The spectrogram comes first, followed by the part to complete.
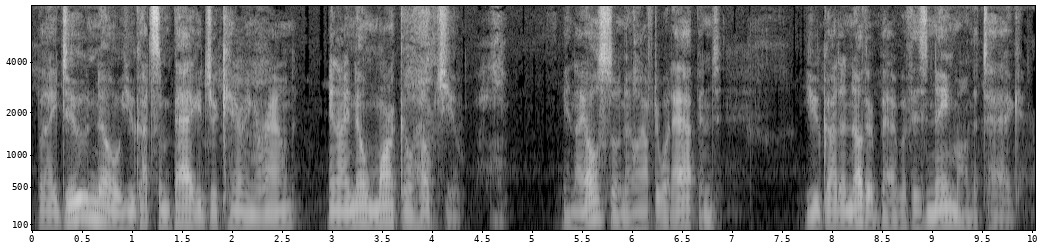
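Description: A man's voice: lowish voice, moderate pace, warm tone, close to an everyday voice. A man with an American accent playing an earnest, jittery, caring young survivor in a zombie apocalypse audio drama. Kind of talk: fan audio drama acting.

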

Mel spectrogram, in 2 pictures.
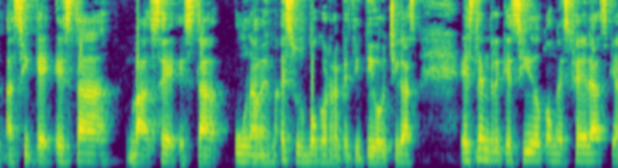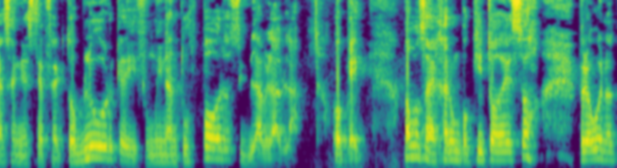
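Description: A man's voice: mid-range voice, a little mellow. A man in his early fifties with a Peruvian accent, chatting expressively and familiarly to viewers in a casual makeup review. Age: early 50s. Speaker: beauty vlogger and makeup reviewer. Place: indoor room, filmed seated in front of a plain wall. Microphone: lapel mic.

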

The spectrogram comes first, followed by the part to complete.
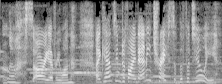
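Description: A woman's voice: high-pitched, animated, normal speed, music in the background. A woman playing a proud, self-assured young astrologer mage in a video game, with a haughty manner. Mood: pensive. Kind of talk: scripted video game dialogue.

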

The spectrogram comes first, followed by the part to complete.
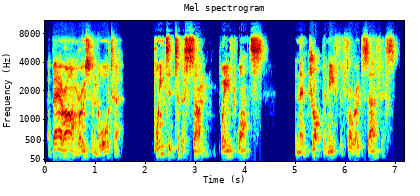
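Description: A man in his thirties reading a short story aloud in a measured, dramatic way, recorded at home over a video call. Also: mid-range voice, animated, a bit bright. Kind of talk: expressive audiobook-style story narration. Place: small room at home, indoors. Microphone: video call from a desk, wearing earphones. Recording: roomy, echoing home webcam recording.

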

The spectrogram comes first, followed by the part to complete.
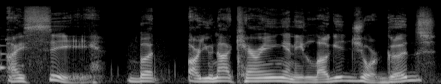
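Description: A man's voice: a little high, very animated, slow pace, slight background noise, heavily acted. A man voicing a formal, dutiful, by-the-book city gate knight in a video game, courteous and officious. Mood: officious scrutiny. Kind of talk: video game character acting.

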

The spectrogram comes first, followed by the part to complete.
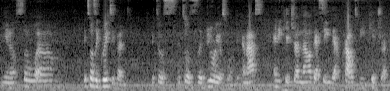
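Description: A middle-aged Nigerian woman with a Nigerian accent, telling her story in a casual, animated interview in an office. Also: lowish voice, brisk, far from the mic, background noise. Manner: animated, gesturing while talking. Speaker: interviewee, business owner. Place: indoor office with sofa. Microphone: handheld phone held out by interviewer.

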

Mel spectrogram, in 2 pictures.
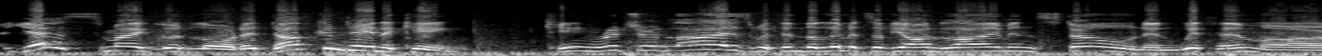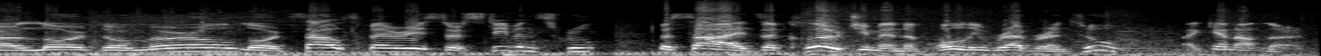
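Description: A man playing a high-voiced noble messenger. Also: animated, moderate pace, fairly bright tone, faint music behind, low-quality recording. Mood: formal. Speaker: actor in a staged reading.

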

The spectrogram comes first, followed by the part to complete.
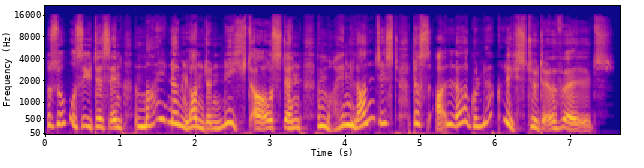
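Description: A woman's voice: high-pitched, sing-song, takes it slowly, few pauses, a little mellow, dry recording, studio quality, exaggerated voice. A woman voicing a proud, stubborn king in a fairy tale, with emphatic, imperious delivery. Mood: indignant.

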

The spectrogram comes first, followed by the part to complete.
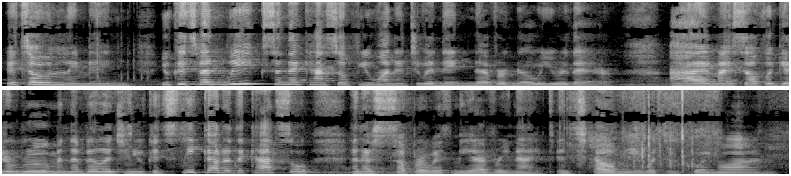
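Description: A woman's voice: medium pitch, steady tone, fairly quick, slight background noise, lightly acted, poor audio. A woman voicing a bold, proud old Norwegian grandmother in a storybook, speaking with assured, dramatic emphasis and affection. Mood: rousing, emphatic.

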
